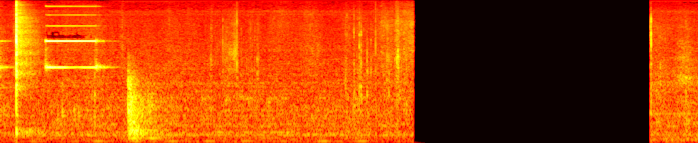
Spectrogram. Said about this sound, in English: if the cartridge is not plugged in or inserted properly, the device will give an alarm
